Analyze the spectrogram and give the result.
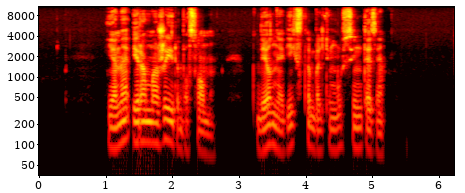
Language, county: Lithuanian, Kaunas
